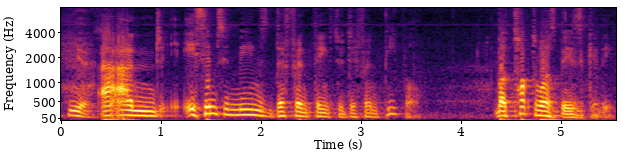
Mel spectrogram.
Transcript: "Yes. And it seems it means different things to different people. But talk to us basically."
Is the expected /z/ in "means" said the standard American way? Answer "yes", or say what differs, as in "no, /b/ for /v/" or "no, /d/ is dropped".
yes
